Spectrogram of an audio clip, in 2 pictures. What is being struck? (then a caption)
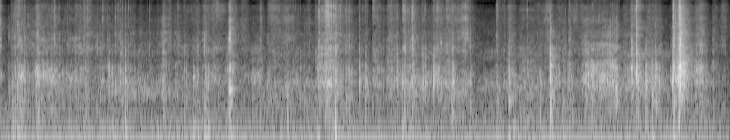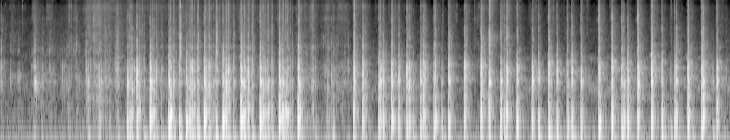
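Small cardboard box. A small, hollow, printed cardboard product box is held in one hand and worked with the fingertips. For the first eight seconds or so, quiet scratching and light crinkling brush across its surface. Then it breaks into louder, rapid, dull tapping with a hollow, low-mid knock that continues to the end.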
